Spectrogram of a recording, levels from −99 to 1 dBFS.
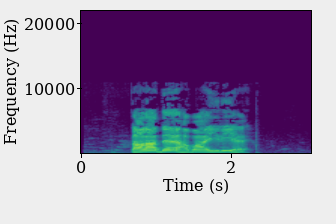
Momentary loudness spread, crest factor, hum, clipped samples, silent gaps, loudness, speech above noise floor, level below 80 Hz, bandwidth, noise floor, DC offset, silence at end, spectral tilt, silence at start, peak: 15 LU; 18 dB; none; under 0.1%; none; -18 LUFS; 51 dB; -68 dBFS; 10.5 kHz; -70 dBFS; under 0.1%; 0.9 s; -3 dB/octave; 0.7 s; -2 dBFS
